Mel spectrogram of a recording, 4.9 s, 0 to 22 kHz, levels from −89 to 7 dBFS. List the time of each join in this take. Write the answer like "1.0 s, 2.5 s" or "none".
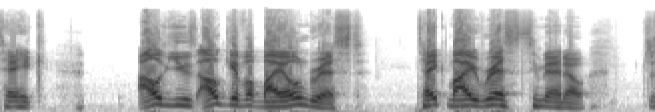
none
